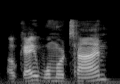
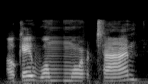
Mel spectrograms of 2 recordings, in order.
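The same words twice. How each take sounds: Both takes have the same delivery.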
